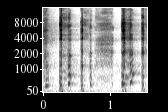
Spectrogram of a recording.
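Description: A fit of harsh, rasping coughs, about seven quick bursts in two clusters separated by a short pause, fairly loud and with no talking.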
